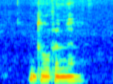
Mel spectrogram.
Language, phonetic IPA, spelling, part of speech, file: Polish, [ˈdurnɨ], durny, adjective, LL-Q809 (pol)-durny.wav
